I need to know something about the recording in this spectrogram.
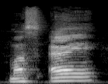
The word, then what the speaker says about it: Massei: Ain. So we try to pronounce it Ain, Massei.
